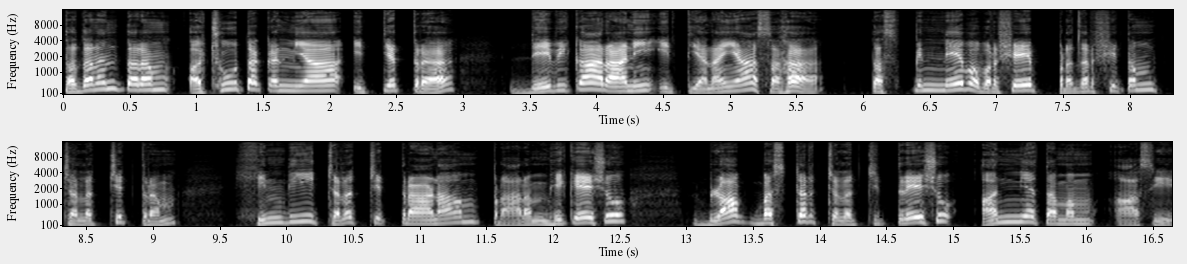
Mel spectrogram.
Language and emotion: Sanskrit, neutral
